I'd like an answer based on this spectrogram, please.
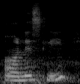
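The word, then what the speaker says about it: honestly: मी to tell ऑनेस्टली ये as silent है यहां पे ऑनेस्टली पढ़ेंगे ऑनेस्टली इफ आई had hope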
